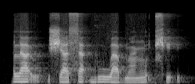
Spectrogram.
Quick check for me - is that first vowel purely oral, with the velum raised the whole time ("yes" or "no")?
yes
